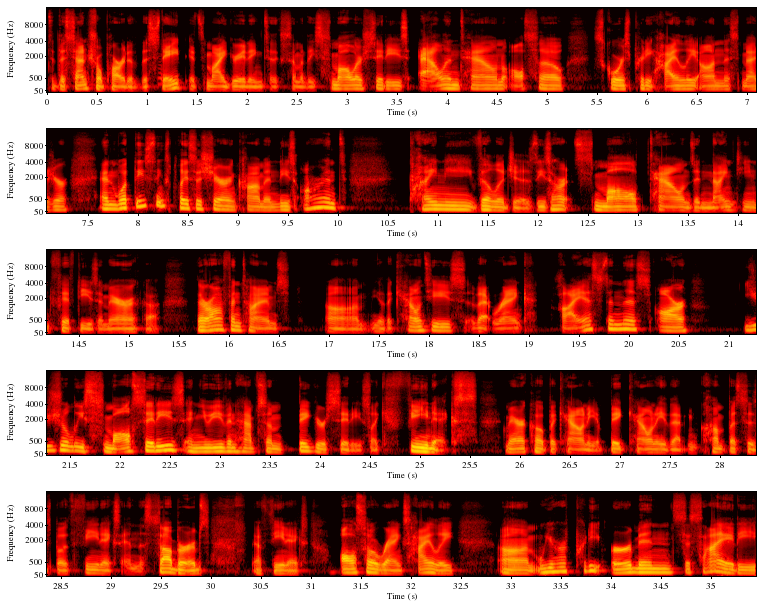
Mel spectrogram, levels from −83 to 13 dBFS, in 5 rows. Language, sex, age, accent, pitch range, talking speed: English, male, 30-49, American, 90-120 Hz, 155 wpm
